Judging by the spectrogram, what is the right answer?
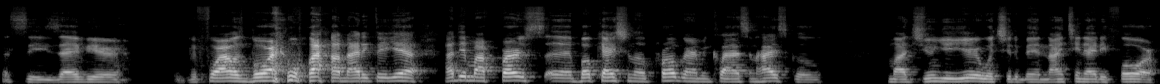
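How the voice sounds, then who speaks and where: A man's voice: medium pitch, moderate pace, bright, forceful tone. A man, chatting casually on a livestream, reading viewer messages, laughing often and rambling through asides. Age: 50s. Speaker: livestream host reading super chats.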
